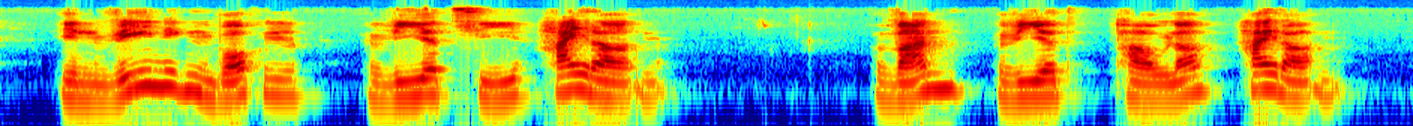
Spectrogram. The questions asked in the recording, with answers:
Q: Wann wird Paula heiraten?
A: In wenigen Wochen. Paula wird in wenigen Wochen heiraten?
